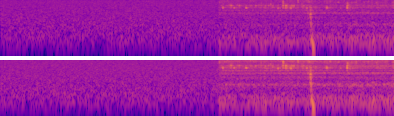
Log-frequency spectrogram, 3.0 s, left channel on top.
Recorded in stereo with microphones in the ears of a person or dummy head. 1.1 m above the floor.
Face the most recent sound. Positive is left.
turn(degrees=-35)  # may be behind; listen again after turning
